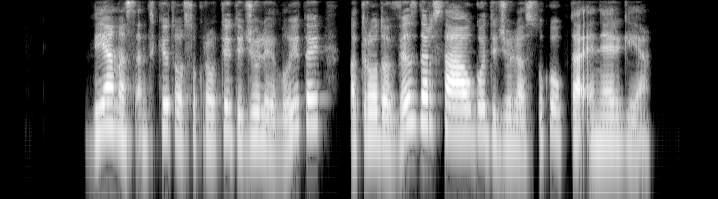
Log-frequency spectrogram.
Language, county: Lithuanian, Marijampolė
